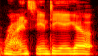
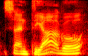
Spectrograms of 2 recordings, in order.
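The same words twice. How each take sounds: First: Said in the usual way. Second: Santiago drawn out slowly, T softened to a th; playful Spanish pronunciation. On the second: Shown as a demonstration. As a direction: say Santiago slowly as "san-thee-AH-go".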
